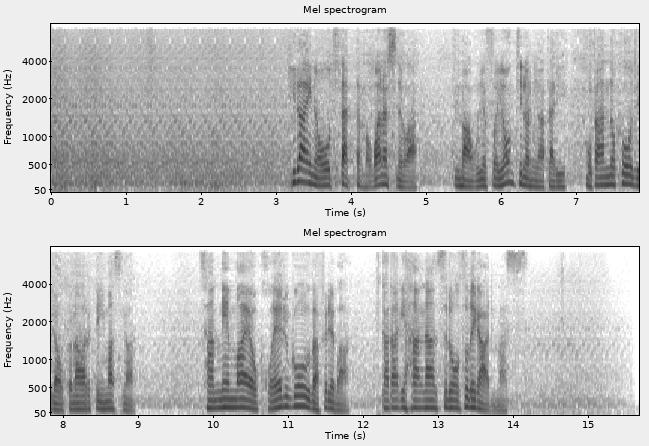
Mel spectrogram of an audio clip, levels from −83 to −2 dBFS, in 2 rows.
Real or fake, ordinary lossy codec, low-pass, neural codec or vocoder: fake; none; none; codec, 16 kHz, 1.1 kbps, Voila-Tokenizer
